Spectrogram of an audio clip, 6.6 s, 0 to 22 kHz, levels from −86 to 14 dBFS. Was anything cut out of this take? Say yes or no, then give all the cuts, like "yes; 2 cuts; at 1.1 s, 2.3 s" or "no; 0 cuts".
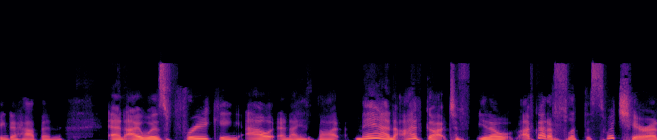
yes; 2 cuts; at 3.5 s, 4.7 s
